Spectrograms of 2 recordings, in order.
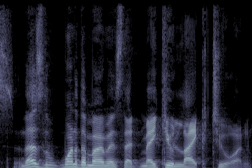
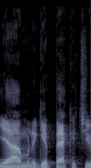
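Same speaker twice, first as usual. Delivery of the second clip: put-on proud, pleased voice. Retelling a book scene, quoting Matt: imitating Matt, acting proud. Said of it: "he's so fucking proud of himself".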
